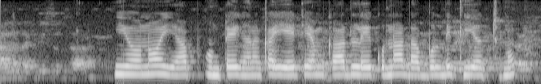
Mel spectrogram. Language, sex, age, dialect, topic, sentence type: Telugu, female, 31-35, Telangana, banking, statement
